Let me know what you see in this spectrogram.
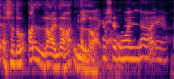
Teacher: तो अशहदु अल्लाह इलाहा, उसके बाद हाँ राइट, नून के ऊपर सुकून है और लाम के नाम पे ऊपर चले जाएगा वो अशद्दा है, अल्लाह। तो नून नून साकिन हो जाएगा, नून नहीं पढ़ा जाएगा। तो तजवीद के उसूल के लिहाज से अशहदु अल्ला इलाहा इल्लल्लाह, अशहदु अल्ला इलाहा जी जी हाँ, नून नहीं पढ़ा जाएगा।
